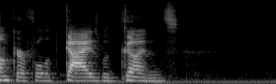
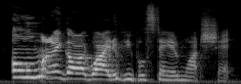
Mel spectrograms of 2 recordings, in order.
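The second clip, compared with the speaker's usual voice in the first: exasperated; 2 semitones higher, 8 dB louder than usual. Real, not acted. Exasperated exclamation.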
